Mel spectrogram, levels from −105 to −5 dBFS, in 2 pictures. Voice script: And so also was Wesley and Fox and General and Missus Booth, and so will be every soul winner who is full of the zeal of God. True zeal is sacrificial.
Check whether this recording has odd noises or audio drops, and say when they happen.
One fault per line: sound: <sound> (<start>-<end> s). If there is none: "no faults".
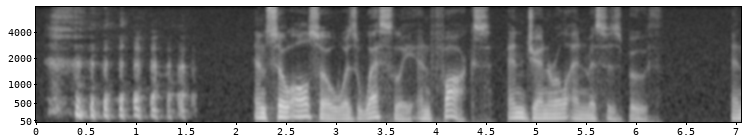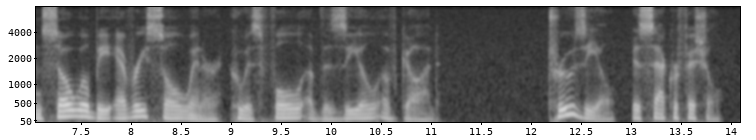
sound: laugh (0.1-1.6 s)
